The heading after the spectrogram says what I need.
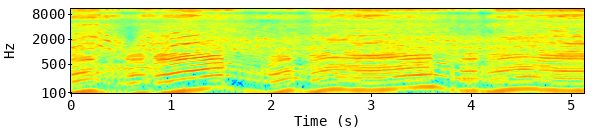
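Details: Harbor Freight gas earth auger two-stroke, just assembled, primed, started on choke: catches and revs in uneven surges, pitch following throttle, crisp and clean; running fine.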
